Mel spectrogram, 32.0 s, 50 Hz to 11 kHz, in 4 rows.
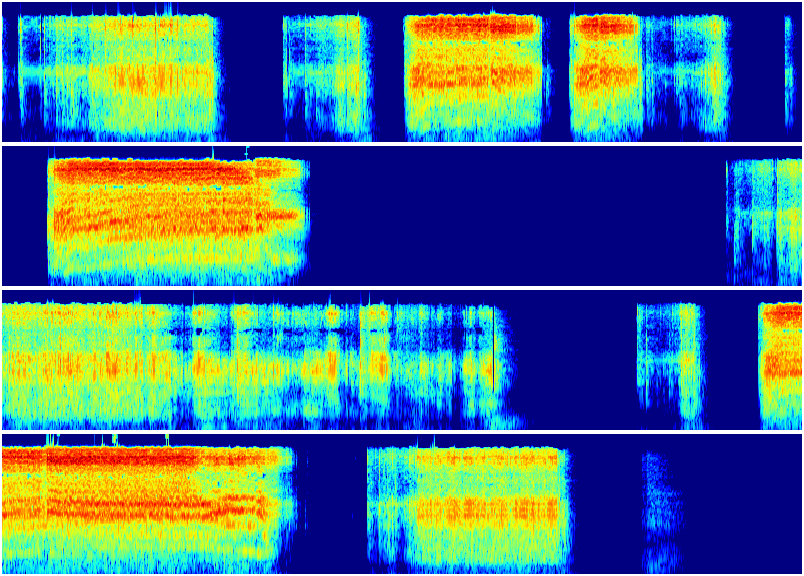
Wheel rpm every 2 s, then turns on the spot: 20, 20, 50, 10, 110, 30, 0, 0, 20, 20, 10, 30, 150, 40, 10, 0.
0-2 6-8 16-22 26-30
